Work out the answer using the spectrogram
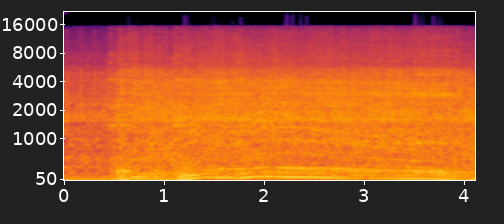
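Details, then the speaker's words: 1979 Datsun 620 King Cab pickup, original carburetor swapped for a Weber with a modified air cleaner after backfiring issues: smooth idle picks up into an even rev and settles back with no knocks, misses or roughness. Healthy engine. "You know, it runs really smooth, sounds good. Go ahead and rev it up a little bit."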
